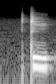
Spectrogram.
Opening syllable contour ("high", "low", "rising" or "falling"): low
